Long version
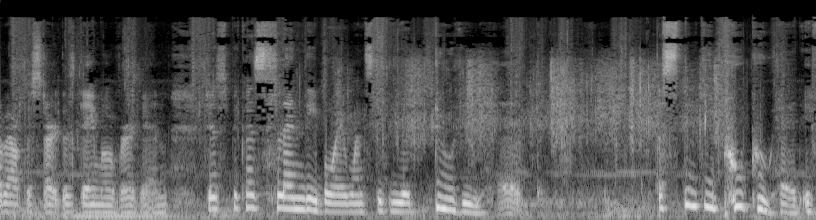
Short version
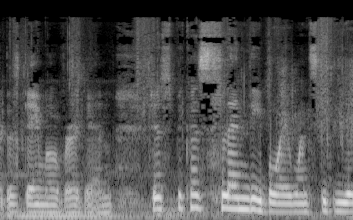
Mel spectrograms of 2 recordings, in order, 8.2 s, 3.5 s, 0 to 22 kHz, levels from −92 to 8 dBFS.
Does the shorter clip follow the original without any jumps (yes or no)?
yes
